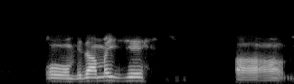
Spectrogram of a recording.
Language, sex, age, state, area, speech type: Manipuri, male, 30-45, Manipur, urban, conversation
